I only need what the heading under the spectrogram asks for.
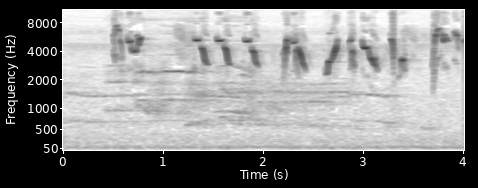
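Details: Oriental white-eye song: a steady string of high, thin, downward-sliding chirps, about three per second, with a faint low hum in the background.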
